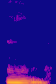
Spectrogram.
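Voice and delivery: I'm reduced to a short hummed mm. Shown as a demonstration. Teacher shows I'm shrinking to mm. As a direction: hum I'm as mm. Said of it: "just turns into".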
